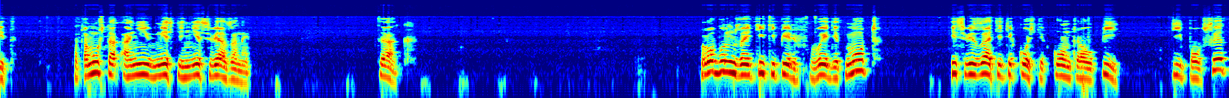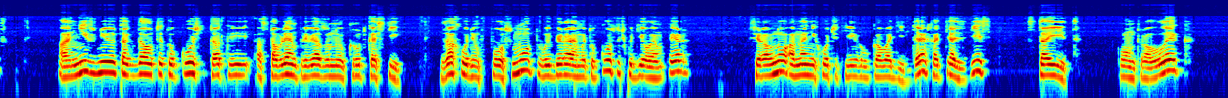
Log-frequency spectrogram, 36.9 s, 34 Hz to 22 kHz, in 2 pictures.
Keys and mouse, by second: 11.5 click, 14.2 shift+click, 16.3 ctrl+p, 19.8 click, 23.0 click, 24.9-25.9 drag, 27.8 r, 32.0 click.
